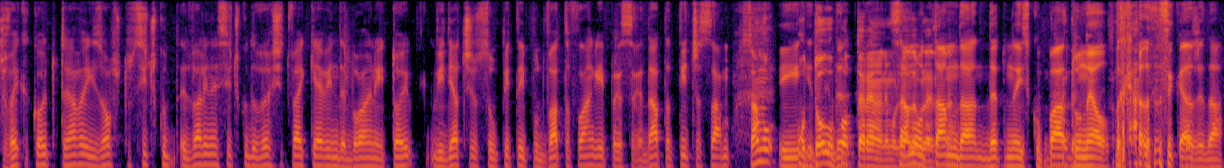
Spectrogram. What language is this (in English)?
Bulgarian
